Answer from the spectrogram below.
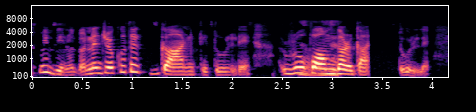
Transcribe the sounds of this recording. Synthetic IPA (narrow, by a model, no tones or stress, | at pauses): t̪nid̪inod̪oneɾd͡ʑokut̪eɡanket̪ulːḛɾupɔmd̪ʱɔɾɡanket̪ulːḛ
